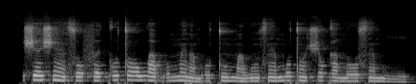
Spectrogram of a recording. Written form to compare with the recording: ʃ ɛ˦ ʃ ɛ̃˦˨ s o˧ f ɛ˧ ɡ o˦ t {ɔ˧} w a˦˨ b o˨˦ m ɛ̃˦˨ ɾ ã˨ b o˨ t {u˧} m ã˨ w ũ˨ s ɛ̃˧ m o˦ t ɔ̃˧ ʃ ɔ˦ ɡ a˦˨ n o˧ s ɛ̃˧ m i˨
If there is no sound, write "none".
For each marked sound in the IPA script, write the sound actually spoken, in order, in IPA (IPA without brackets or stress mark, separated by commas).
ɔ˦, ũ˧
